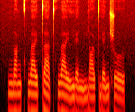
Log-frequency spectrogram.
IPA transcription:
n̪ ɑ˦ ŋ kʰ w a˦ ɪ̯ t̪ ä˥˨ t̪ʰ w a˥˨ ɪ̯ l j ɛ˨˩ n m j ɑ˨˦ ʊ̯ t̪ j ɛ˨˦ n ʂ o˥˨ ʊ̯

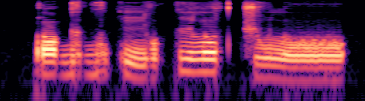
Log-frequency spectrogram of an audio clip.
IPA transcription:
ɾ ɔ˦ ɡ ə˦ ɡ u˧ p ɲ o˨ k ɨ˦ l o˦ t t͡ʃ u˨ l oː˨

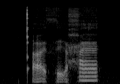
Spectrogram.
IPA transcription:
qʼ æ̰˨ θ ḛ˨ ħ æ˧

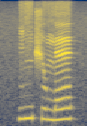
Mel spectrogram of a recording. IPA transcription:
i ŋ ʃ o ŋ ɾ ɛ

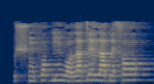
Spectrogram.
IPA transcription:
ʃ ũ˨ f ɔ˧ ɡ͡b ũ˧ w ɔ˨ l a˧ d ɛ˦ l a˧ b ɛ˧ s ɔ˦

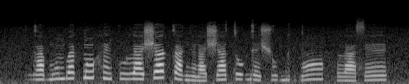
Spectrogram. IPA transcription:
ɡ a˧ b ɔ̃˦ b a˦ k͡p ɔ̃˦ h ɛ̃˧ k u˧ l a˧ ʃ a˦ k a˧ ɡ ɛ̃˨ ɾ a˨ ʃ a˧ t o˧ ɡ ɛ˨ ʃ u˨ b i˨ ɡ͡b ɔ̃˧ | l a˨ s ɛ˧

